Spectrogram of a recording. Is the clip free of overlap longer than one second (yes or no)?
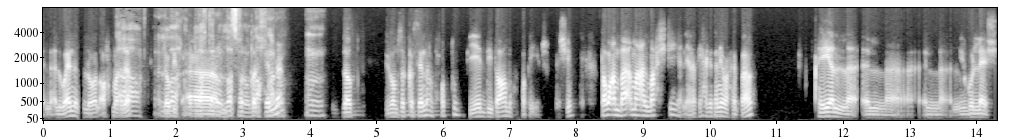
no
